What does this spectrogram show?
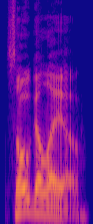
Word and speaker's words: Solgaleo: Solgaleo. Okay. Solgaleo. Yeah, that sounds. Because it rhymes with Galileo. But then I always try to remember, does it rhyme with Galileo?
